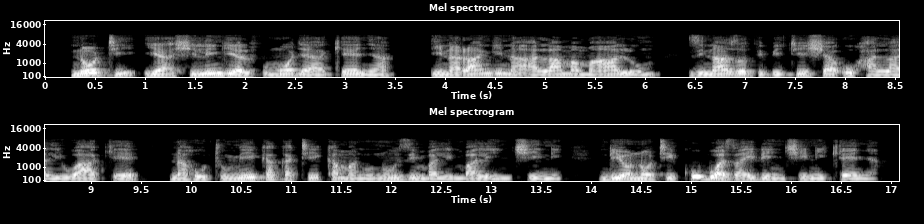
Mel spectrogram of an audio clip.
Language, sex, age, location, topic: Swahili, male, 18-24, Kisumu, finance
